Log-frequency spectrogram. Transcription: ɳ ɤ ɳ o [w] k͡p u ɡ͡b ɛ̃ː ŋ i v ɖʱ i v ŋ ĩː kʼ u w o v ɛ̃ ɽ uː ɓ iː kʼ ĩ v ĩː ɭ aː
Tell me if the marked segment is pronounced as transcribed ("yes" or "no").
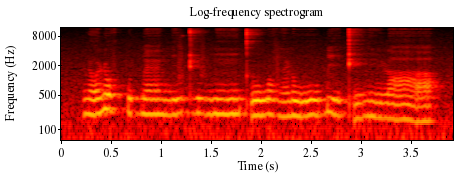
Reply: no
